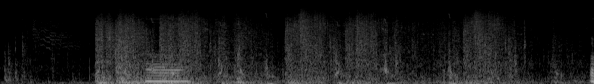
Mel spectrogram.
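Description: A pickaxe strikes a wooden wall with hard knocks.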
